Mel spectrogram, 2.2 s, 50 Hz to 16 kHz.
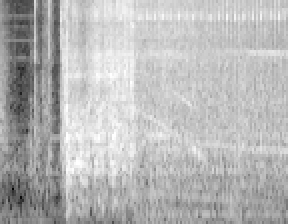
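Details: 2015 Accent after repair of a hard-start fault traced to spark power not fed directly from the fuse box: short crank, catches at once, settles to a steady even idle; normal quick start.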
